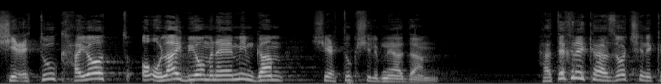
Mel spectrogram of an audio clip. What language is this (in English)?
Hebrew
